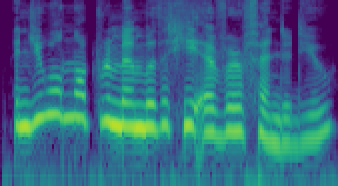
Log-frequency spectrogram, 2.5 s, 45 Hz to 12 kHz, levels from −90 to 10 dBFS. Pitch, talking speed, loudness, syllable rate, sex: 260 Hz, 235 wpm, -14 LUFS, 6.4 syllables/s, female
